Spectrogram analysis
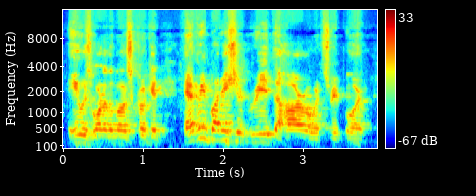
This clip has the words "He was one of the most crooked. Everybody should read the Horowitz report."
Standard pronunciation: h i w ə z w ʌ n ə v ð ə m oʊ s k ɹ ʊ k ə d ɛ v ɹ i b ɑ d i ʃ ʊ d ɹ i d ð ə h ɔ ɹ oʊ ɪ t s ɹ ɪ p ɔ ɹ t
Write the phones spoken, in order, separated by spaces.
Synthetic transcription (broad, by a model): h i w ə z w ʌ n ə v ð ə m oʊ s k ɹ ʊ k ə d ɛ v ɹ i b ɑ d i ʃ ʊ d ɹ i d ð ə h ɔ ɹ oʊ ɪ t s ɹ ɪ p ɔ ɹ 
